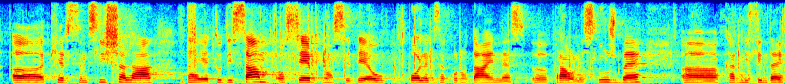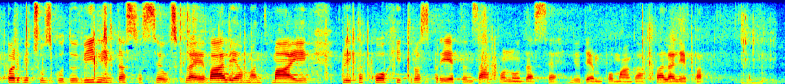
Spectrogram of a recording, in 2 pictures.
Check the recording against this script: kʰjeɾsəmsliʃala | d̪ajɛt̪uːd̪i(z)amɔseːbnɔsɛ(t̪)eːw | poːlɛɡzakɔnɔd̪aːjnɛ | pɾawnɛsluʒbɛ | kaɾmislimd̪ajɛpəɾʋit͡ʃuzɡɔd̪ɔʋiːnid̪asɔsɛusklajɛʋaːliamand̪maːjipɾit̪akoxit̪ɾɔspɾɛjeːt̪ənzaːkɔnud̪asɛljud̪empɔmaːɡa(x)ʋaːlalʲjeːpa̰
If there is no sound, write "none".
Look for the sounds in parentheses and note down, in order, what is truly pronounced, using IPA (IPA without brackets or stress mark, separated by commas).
s, d̪, x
